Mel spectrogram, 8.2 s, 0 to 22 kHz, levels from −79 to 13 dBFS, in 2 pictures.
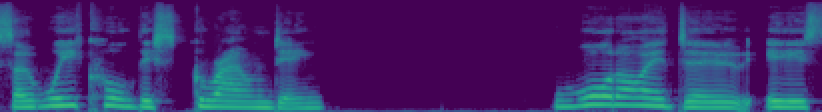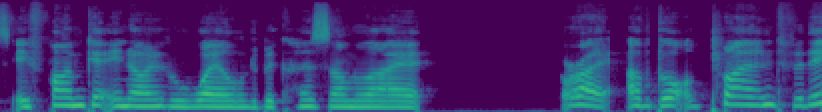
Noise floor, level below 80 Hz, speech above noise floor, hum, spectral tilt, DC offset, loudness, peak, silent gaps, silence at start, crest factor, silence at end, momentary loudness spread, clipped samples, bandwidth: -58 dBFS; -52 dBFS; 37 dB; none; -4.5 dB/octave; under 0.1%; -22 LUFS; -6 dBFS; none; 0 s; 16 dB; 0 s; 5 LU; under 0.1%; 19.5 kHz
